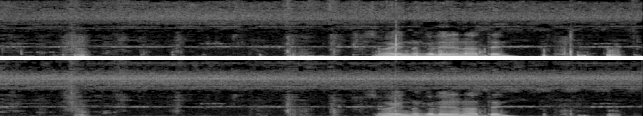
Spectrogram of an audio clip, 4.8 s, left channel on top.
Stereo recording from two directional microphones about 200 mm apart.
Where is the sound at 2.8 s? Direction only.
15° left (ahead or behind).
